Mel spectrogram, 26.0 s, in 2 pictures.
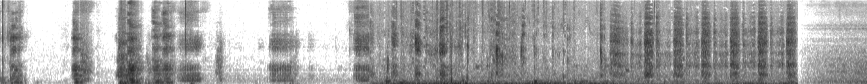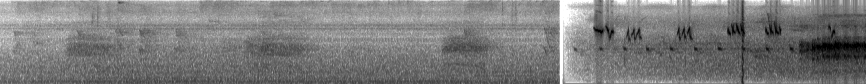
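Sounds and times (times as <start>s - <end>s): dog panting: 5.4s - 12.0s.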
